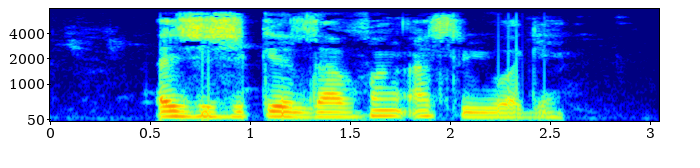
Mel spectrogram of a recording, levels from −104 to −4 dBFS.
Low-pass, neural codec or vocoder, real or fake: 7.2 kHz; none; real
